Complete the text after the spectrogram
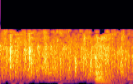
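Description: A crowd breaks into steady applause for a guest who presented his work, many hands clapping in a dense, even patter that holds at the same level throughout, with no voices standing out above it.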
